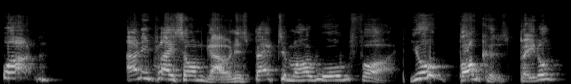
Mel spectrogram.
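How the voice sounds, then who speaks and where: A performer voicing a salty, blustering cartoon bug who plays a fearsome pirate captain, gravelly and husky, in growling pirate dialect with theatrical menace. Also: medium pitch, huge pitch swings, takes it slowly, heavily acted. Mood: grumpy, baffled. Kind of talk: animation table read.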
